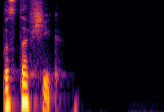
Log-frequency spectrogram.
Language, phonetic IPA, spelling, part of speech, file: Russian, [pəstɐfˈɕːik], поставщик, noun, Ru-поставщик.ogg
- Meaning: supplier, provider, purveyor; caterer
